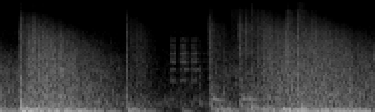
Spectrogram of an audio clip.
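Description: Artillery shells bombard mechanoids in the colony game Rimworld, heavy repeated booms and rumbling explosions in quick succession, with a brief electronic beeping tone during a lull.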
